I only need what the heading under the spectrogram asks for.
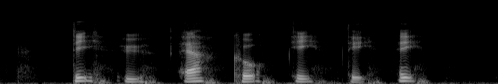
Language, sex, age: Danish, male, 32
